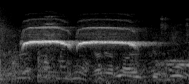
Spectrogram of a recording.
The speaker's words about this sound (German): Also die Pfeife der Lokomotive dient ja mehreren Sachen. Zum einen erstmal ist es ein Warnton.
